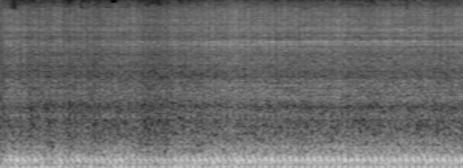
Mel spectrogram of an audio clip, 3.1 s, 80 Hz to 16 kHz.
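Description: A 2022 Kawasaki KLR 650 motorcycle engine rumbles steadily at slow neighborhood speed, surging slightly as the throttle wavers, loud and continuous with no voices.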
